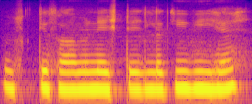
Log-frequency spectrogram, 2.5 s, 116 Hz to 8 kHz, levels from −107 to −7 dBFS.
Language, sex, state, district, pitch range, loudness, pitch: Hindi, female, Uttar Pradesh, Shamli, 215-225 Hz, -12 LUFS, 220 Hz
